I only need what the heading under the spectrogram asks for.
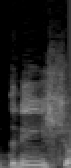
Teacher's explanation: ela é a palavra paroxítona. A força recai na penúltima.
